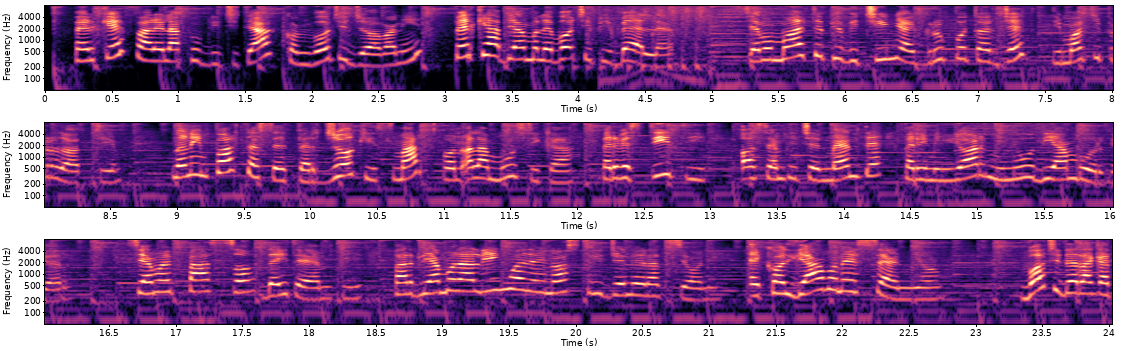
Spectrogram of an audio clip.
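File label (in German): Werbung, Italian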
